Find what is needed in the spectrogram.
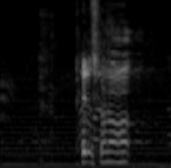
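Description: A single short, harsh call, about half a second long, a second into an otherwise quiet stretch.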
